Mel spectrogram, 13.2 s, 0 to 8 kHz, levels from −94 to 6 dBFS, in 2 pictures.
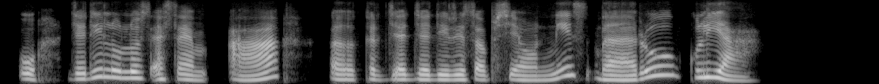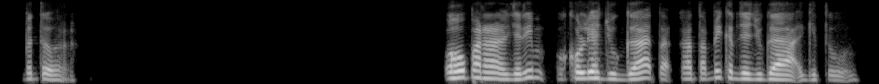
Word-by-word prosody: Oh, 190 Hz, -3 st, +1 dB, 0.2 s
jadi 195 Hz, +7 st, 0 dB
lulus 230 Hz, -4 st, +2 dB
SMA, 170 Hz, -4 st, -3 dB, 0.6 s
eee, 180 Hz, -4 st, 0 dB
kerja 175 Hz, 0 st, -1 dB
jadi 175 Hz, -1 st, +1 dB
resepsionis, 170 Hz, -, -2 dB
baru 200 Hz, -, +2 dB
kuliah? 235 Hz, -, +2 dB, 1.1 s
Betul. 185 Hz, -6 st, -5 dB, 2.8 s
Oh 235 Hz, +2 st, +7 dB
pernah, 215 Hz, -7 st, +2 dB
jadi 185 Hz, +5 st, -1 dB, 0.3 s
kuliah 220 Hz, +1 st, +5 dB
juga 190 Hz, +3 st, +1 dB
ka 200 Hz, -, -7 dB
tapi 200 Hz, +4 st, -5 dB
kerja 205 Hz, -5 st, -1 dB
juga 180 Hz, -3 st, +2 dB
gitu? 160 Hz, -2 st, -13 dB
190 Hz, 95 wpm, -23 LUFS, 170-225 Hz, 2.8 s, Oh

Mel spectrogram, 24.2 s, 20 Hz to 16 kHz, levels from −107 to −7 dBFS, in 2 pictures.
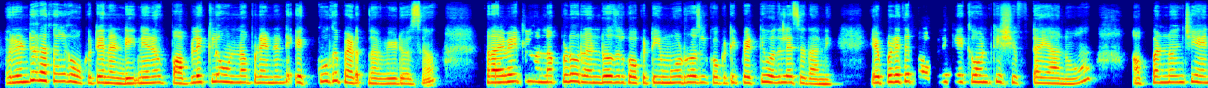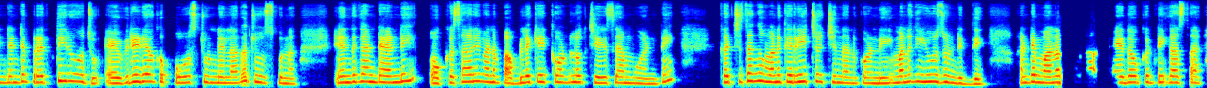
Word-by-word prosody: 2 275 Hz, +6 st, +4 dB
రకాలుగా 310 Hz, -2 st, +2 dB
ఒకటేనండి. 230 Hz, -3 st, +1 dB
నేను 240 Hz, +1 st, +1 dB, 0.2 s
పబ్లిక్‌లో 265 Hz, +6 st, +3 dB
ఉన్నప్పుడు 255 Hz, -1 st, -2 dB
ఏంటంటే, 245 Hz, +3 st, -3 dB
ఎక్కువగా 305 Hz, +6 st, -2 dB
పెడుతున్నాను 220 Hz, -4 st, 0 dB
వీడియోసు, 210 Hz, -2 st, -2 dB, 0.6 s
ప్రైవేట్‍లో 285 Hz, +3 st, +4 dB
ఉన్నప్పుడు 270 Hz, +2 st, +1 dB
2 250 Hz, -1 st, -1 dB
రోజులకి 255 Hz, -1 st, +3 dB
ఒకటి, 235 Hz, +1 st, -4 dB
3 255 Hz, 0 st, -1 dB
రోజులకి 255 Hz, -2 st, 0 dB
ఒకటి 235 Hz, +2 st, -6 dB
పెట్టి 240 Hz, +3 st, +2 dB
వదిలేసేదాన్ని. 235 Hz, -7 st, 0 dB, 0.5 s
ఎప్పుడైతే 285 Hz, +4 st, +3 dB
పబ్లిక్ 280 Hz, +5 st, -6 dB
అకౌంట్‌కి 275 Hz, 0 st, +1 dB
షిఫ్ట్ 245 Hz, -2 st, -6 dB
అయ్యానో, 215 Hz, -3 st, -1 dB, 0.6 s
అప్పటినుంచి 260 Hz, +5 st, -2 dB
ఏంటంటే 255 Hz, +2 st, -2 dB
ప్రతిరోజు 280 Hz, 0 st, 0 dB, 0.2 s
ఎవ్రీ 250 Hz, +6 st, +4 dB
డే 300 Hz, -, +3 dB
ఒక -, -, -2 dB
పోస్ట్ 255 Hz, +1 st, -2 dB
ఉండేలాగా 240 Hz, -1 st, -1 dB
చూసుకున్నా. 230 Hz, -5 st, -2 dB, 0.5 s
ఎందుకంటే, 280 Hz, +1 st, +2 dB
అండి 280 Hz, +4 st, +2 dB, 0.3 s
ఒకసారి 275 Hz, +6 st, 0 dB
మనం 265 Hz, -1 st, 0 dB
పబ్లిక్ 260 Hz, +6 st, +1 dB
అకౌంట్‍లోకి 270 Hz, 0 st, -1 dB
చేశాము 235 Hz, -1 st, -1 dB
అంటే, 205 Hz, +9 st, -3 dB, 0.5 s
ఖచ్చితంగా 285 Hz, +5 st, +2 dB
మనకి 275 Hz, 0 st, +3 dB
రీచ్ 295 Hz, +1 st, +2 dB
వచ్చిందనుకోండి 230 Hz, -4 st, -2 dB, 0.2 s
మనకి 290 Hz, +3 st, +1 dB
యూజ్ 290 Hz, -1 st, +1 dB
ఉండిద్ది. 210 Hz, -6 st, -1 dB, 0.4 s
అంటే, 255 Hz, +3 st, +2 dB
మనకు 255 Hz, +2 st, +3 dB
కూడా 470 Hz, -, -6 dB, 0.3 s
ఏదో 255 Hz, +2 st, +1 dB
ఒకటి 265 Hz, 0 st, -3 dB
కాస్త 255 Hz, 0 st, 0 dB
255 Hz, 135 wpm, -23 LUFS, 235-275 Hz, 0.6 s, 2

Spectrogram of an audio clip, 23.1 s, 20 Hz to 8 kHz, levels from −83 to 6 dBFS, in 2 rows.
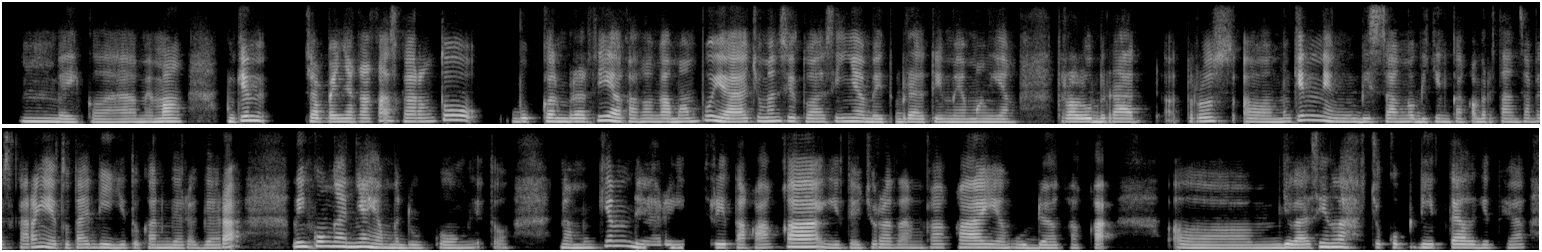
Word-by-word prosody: Mmm, 220 Hz, -2 st, +1 dB
baiklah. 195 Hz, 0 st, -2 dB
Memang 215 Hz, +2 st, +3 dB, 0.2 s
mungkin 275 Hz, +5 st, +4 dB, 0.3 s
capeknya 215 Hz, -1 st, +3 dB
Kakak 215 Hz, +4 st, +1 dB
sekarang 225 Hz, 0 st, +1 dB
tuh 310 Hz, +2 st, -1 dB, 0.2 s
bukan 220 Hz, 0 st, +1 dB
berarti 215 Hz, +6 st, +2 dB
ya -, -, +5 dB
Kakak 210 Hz, -1 st, -1 dB
nggak 205 Hz, -1 st, +3 dB
mampu 230 Hz, +8 st, -1 dB
ya, 210 Hz, -4 st, +7 dB
cuma 240 Hz, 0 st, +3 dB
situasinya 225 Hz, -1 st, 0 dB
baik 195 Hz, 0 st, -1 dB
berarti 200 Hz, +1 st, 0 dB
memang 195 Hz, 0 st, 0 dB
yang 195 Hz, -1 st, -1 dB, 0.3 s
terlalu 210 Hz, -1 st, +3 dB
berat, 210 Hz, -1 st, +1 dB, 0.2 s
eee, -, -, -10 dB
terus, 245 Hz, +3 st, -2 dB
eee, 205 Hz, -1 st, -1 dB
mungkin 215 Hz, +9 st, +3 dB
yang 225 Hz, -5 st, +3 dB, 0.2 s
bisa 205 Hz, 0 st, -1 dB
ngebikin 200 Hz, 0 st, -2 dB
Kakak 205 Hz, 0 st, -4 dB
bertahan 205 Hz, -1 st, -4 dB
sampai 210 Hz, 0 st, -6 dB
sekarang 215 Hz, +4 st, -1 dB
ya 230 Hz, -5 st, +3 dB
itu 205 Hz, -, -5 dB
tadi 210 Hz, +1 st, -2 dB, 0.2 s
gitu 200 Hz, -, -7 dB
kan 200 Hz, 0 st, -1 dB
gara-gara 195 Hz, 0 st, 0 dB, 0.4 s
lingkungannya 275 Hz, -1 st, +4 dB
yang 205 Hz, -, -2 dB
mendukung 195 Hz, 0 st, -4 dB
gitu. 220 Hz, -2 st, -13 dB, 0.4 s
Nah 210 Hz, -, -1 dB
mungkin 200 Hz, +12 st, -2 dB
dari 205 Hz, -1 st, -4 dB, 0.2 s
cerita 215 Hz, 0 st, -1 dB
Kakak 250 Hz, +3 st, +5 dB
gitu, 200 Hz, +1 st, -6 dB
curhatan 205 Hz, -1 st, -4 dB
Kakak 220 Hz, 0 st, +2 dB
yang 200 Hz, -1 st, -2 dB
sudah 195 Hz, -1 st, -2 dB
Kakak, 195 Hz, 0 st, -2 dB, 0.5 s
mmm, 195 Hz, -1 st, -2 dB
jelasin 215 Hz, +4 st, +2 dB
lah 235 Hz, -3 st, +2 dB, 0.2 s
cukup 220 Hz, 0 st, -5 dB
detail 215 Hz, 0 st, 0 dB
gitu 200 Hz, 0 st, -8 dB
ya. 210 Hz, -, -5 dB
210 Hz, 160 wpm, -22 LUFS, 200-220 Hz, 0.5 s, ya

